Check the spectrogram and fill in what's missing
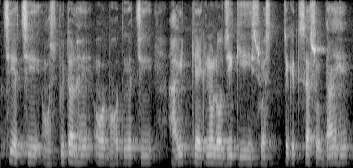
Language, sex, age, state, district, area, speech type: Hindi, male, 18-30, Rajasthan, Bharatpur, rural, spontaneous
